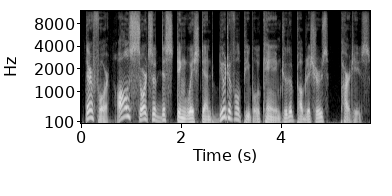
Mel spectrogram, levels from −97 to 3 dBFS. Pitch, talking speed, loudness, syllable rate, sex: 120 Hz, 135 wpm, -19 LUFS, 4.7 syllables/s, male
